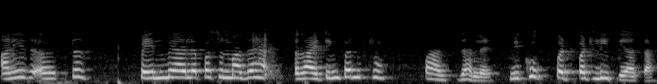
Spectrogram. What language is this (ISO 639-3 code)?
mar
